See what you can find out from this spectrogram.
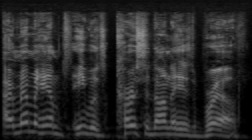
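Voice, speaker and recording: A former basketball player retelling a funny game story and laughing at it. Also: male voice, high voice, animated, brisk. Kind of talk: anecdote to an audience. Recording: crowd audible behind.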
